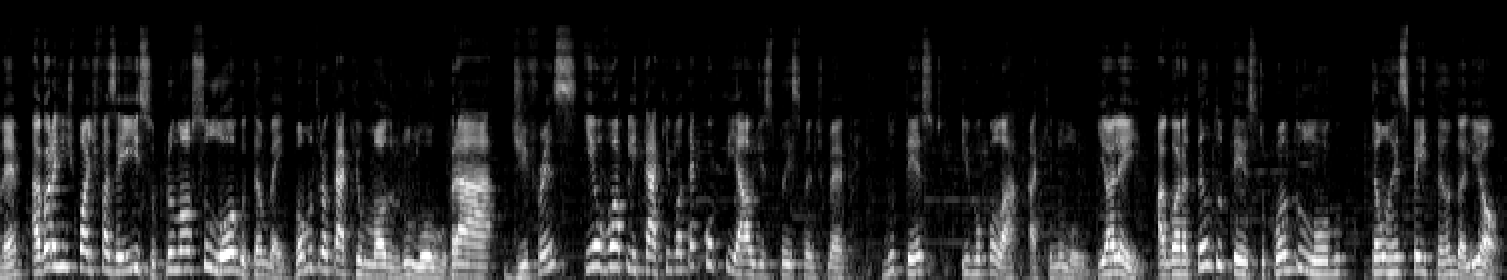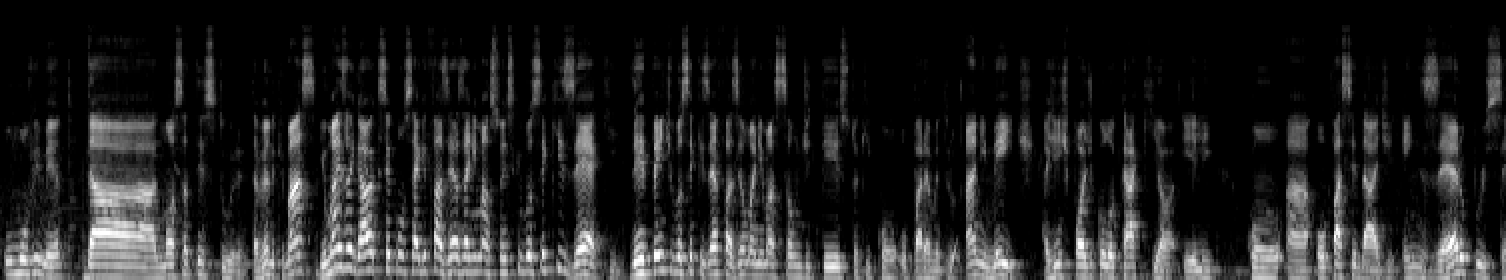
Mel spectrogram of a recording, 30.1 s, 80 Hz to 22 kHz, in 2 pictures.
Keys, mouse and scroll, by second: 7.9 ctrl+c, 8.1 ctrl+c, 9.2 click, 10.0 ctrl+v, 10.9 space.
